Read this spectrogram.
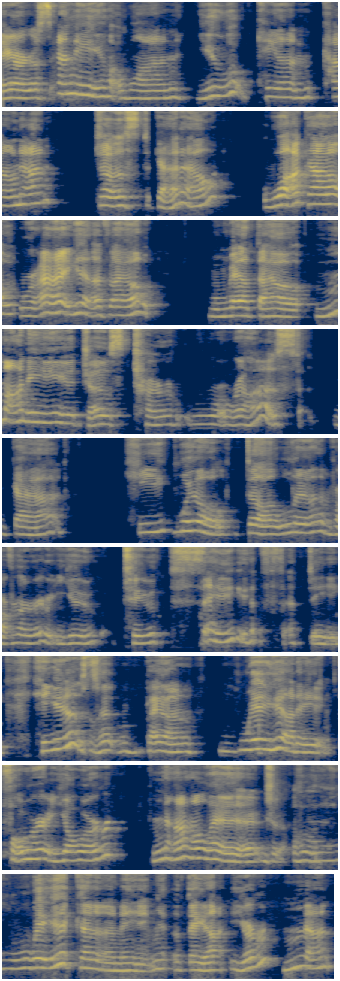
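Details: Adult woman with vocal tremor, which she attributes to over five decades of narcissistic abuse and trauma beginning at age five and affecting her body and nervous system.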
